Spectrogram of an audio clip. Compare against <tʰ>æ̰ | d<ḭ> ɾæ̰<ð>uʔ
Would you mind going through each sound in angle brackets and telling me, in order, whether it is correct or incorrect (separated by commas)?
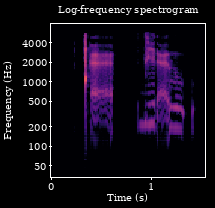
incorrect, incorrect, correct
